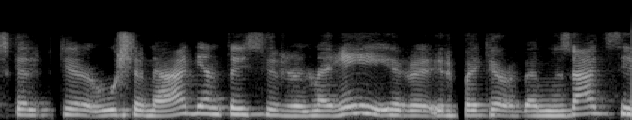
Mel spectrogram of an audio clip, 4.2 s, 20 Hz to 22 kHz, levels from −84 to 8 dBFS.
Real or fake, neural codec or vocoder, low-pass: fake; codec, 16 kHz, 1 kbps, X-Codec, HuBERT features, trained on general audio; 7.2 kHz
